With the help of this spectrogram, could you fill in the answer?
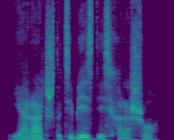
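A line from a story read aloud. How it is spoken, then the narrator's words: Quiet. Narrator (Russian): тихо сказал Роудс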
